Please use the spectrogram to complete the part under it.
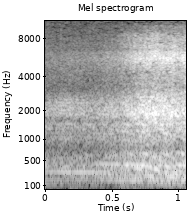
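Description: Race cars roar around a racetrack during the final lap of a regular-season closing race, a continuous engine drone that swells louder toward the end.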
